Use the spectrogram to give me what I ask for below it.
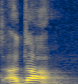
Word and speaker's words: Adam: And why is it important that we pronounce it Adam instead of Adam? It's the same letters if you look at it in English. Well, in Hebrew, it's pronounced Adam. And that's important because he came from Adamah.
